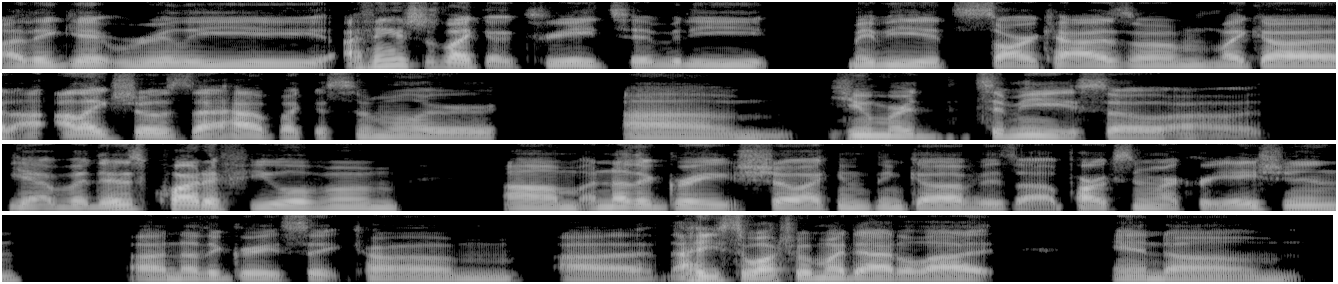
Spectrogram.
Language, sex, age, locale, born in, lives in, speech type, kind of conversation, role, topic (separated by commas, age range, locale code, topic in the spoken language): English, male, 25-29, en-US, United States, United States, conversation, unstructured, none, What movies or shows do you rewatch for comfort?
